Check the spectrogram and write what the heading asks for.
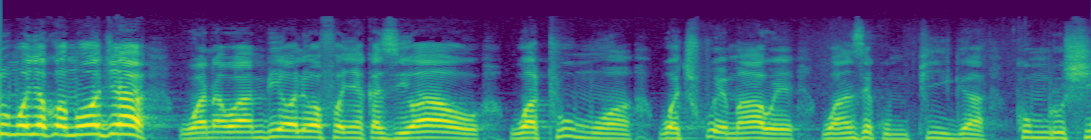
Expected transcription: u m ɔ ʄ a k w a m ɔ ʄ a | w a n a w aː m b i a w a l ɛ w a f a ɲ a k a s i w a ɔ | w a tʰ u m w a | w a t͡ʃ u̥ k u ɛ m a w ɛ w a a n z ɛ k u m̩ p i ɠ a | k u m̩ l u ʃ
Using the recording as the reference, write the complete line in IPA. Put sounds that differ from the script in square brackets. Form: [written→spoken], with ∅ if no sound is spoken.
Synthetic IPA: u m ɔ ʄ a k w a m ɔ ʄ a | w a n a w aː m b i a w a l ɛ w a f a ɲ a k a [s→z] i w a ɔ | w a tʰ u m w a | w a t͡ʃ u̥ k u ɛ m a w ɛ w a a n z ɛ k u m̩ p i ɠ a | k u m̩ [l→ɾ] u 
